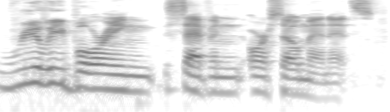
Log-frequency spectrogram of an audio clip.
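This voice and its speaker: A man's voice: mid-range voice, animated, measured pace, fairly bright tone. A young man co-hosting a casual podcast, teasing his co-host and poking fun at himself in a dry way. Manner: dry, teasing, self-mocking.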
